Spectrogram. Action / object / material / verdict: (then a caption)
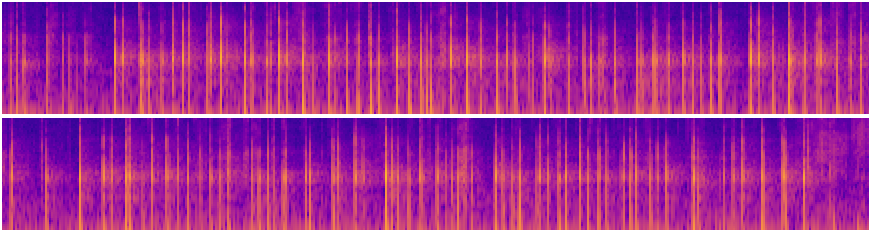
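scrape / thin cardboard palette box / cardboard / none. A flat, thin, hand-sized black rectangular LORAC makeup palette box, likely cardboard, is held in both hands and scratched and tapped rapidly with long nails. The result is a dense stream of quick, dry clicks and scratchy crackles with a nasal mid-range tone and almost no ring.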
